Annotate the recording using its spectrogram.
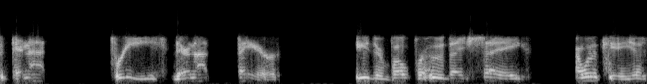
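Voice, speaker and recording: A man with a Southern US accent speaks at a fairly high pitch, monotone and flat, with very even loudness. His pace is fairly slow, broken by long, frequent pauses. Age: 60s. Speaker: political insider. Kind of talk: talk radio interview.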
